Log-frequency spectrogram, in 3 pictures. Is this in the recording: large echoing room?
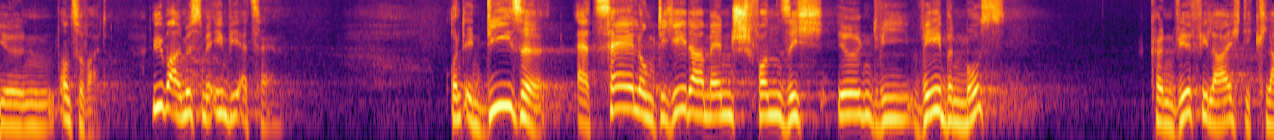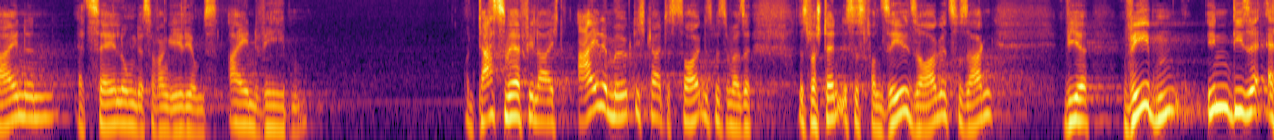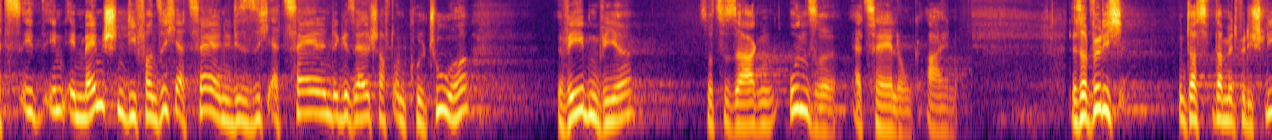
yes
